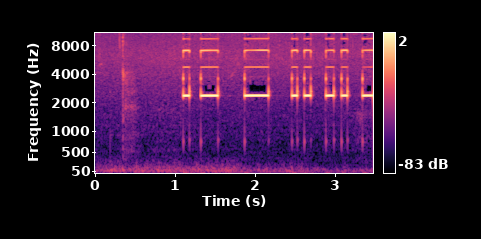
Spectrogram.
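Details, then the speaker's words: Delkim Tx-i Plus bite alarm on minor setting with sensitivity turned down, heavy fluorocarbon mainline: clear high-pitched bleeps in short and longer bursts at uneven spacing as line moves, still full indication on runs; normal response at low sensitivity. "see that's a lot less sensitive there but I'm getting full blooded runs here you know if the bobbing pulls up to the top still getting enough indication that's more than good enough"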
